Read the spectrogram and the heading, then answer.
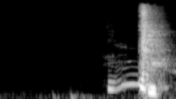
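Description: A single human sneeze: a rising breathy inhale building into a sharp, loud burst, after a couple of soft thumps.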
